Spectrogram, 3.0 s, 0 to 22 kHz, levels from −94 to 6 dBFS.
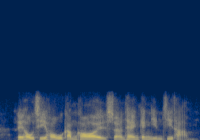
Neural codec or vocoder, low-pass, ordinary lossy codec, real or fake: none; 7.2 kHz; Opus, 16 kbps; real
